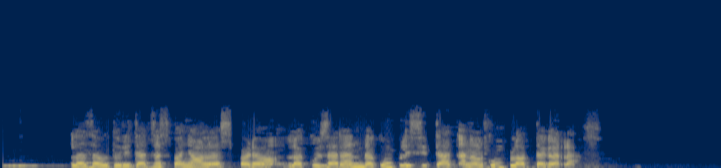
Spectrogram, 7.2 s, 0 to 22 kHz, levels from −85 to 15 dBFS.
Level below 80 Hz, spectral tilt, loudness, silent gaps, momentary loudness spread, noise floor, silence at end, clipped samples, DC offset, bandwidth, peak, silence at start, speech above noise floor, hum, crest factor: -60 dBFS; -5.5 dB/octave; -14 LUFS; none; 6 LU; -80 dBFS; 1.45 s; under 0.1%; under 0.1%; 7.4 kHz; -2 dBFS; 0.05 s; 66 dB; none; 12 dB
